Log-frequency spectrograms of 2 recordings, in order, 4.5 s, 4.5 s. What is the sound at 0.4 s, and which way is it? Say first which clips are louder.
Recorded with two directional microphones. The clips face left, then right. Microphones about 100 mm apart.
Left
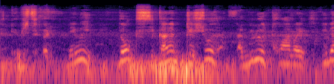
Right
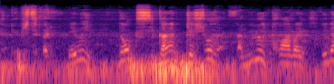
Speech: even; 35° right (ahead or behind).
